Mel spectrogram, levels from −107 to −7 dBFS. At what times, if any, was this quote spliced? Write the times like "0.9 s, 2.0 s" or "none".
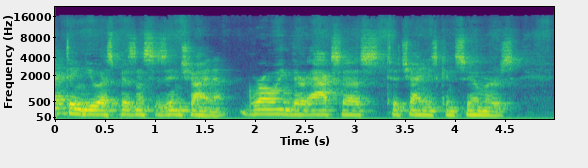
none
